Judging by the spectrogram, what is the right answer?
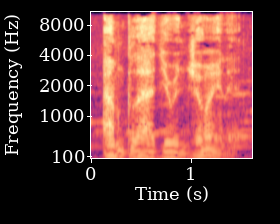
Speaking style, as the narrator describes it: Jazz purred

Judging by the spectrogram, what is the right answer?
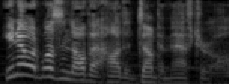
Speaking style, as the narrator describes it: Usagi said cheerfully

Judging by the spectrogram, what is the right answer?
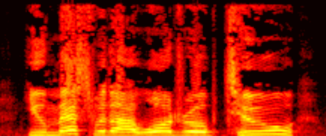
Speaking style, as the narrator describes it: Robin asked, more like yelled at Cyborg

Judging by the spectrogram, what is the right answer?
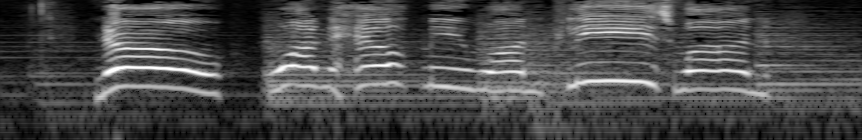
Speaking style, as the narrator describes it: Brittany screamed terrifiedly

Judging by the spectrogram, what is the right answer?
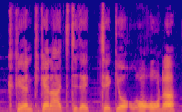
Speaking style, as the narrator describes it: He stammered

